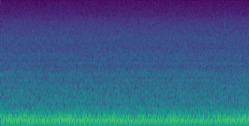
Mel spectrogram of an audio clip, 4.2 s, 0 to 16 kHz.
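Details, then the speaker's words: 1969 Dodge Super Bee parked with engine held slightly above idle and its R134a AC on. Deep, even drone with steady fan rush and no squeal or clatter. The system cools well and is not leaking. "So I mean, really, I'm gonna say this thing is not leaking, and we're just, you know, basically as cold as we were a year ago. So you just give it a little more gas, see what happens with it. But it's cooling off pretty well."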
